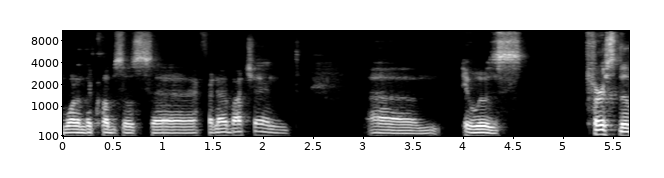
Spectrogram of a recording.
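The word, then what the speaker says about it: Fenerbahçe: Yeah, Fenerbahce.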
